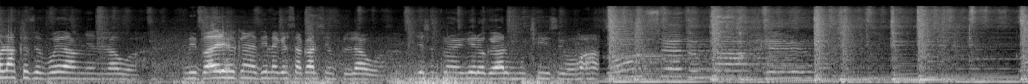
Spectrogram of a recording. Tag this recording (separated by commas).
Speech, Music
